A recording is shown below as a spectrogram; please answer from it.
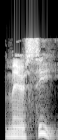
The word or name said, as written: merci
